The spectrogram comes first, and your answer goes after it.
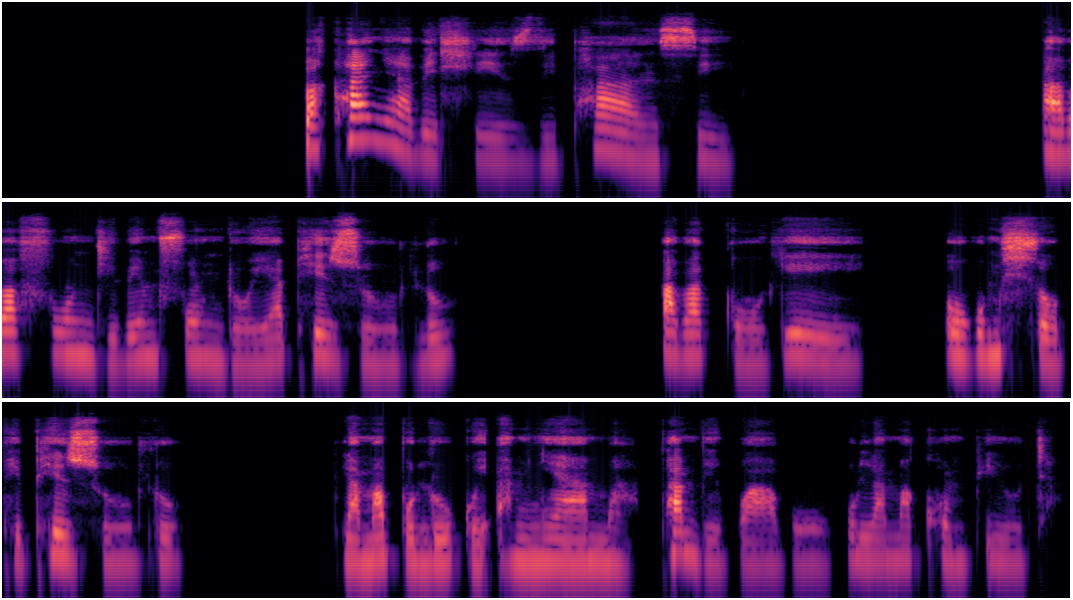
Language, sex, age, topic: North Ndebele, male, 25-35, education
